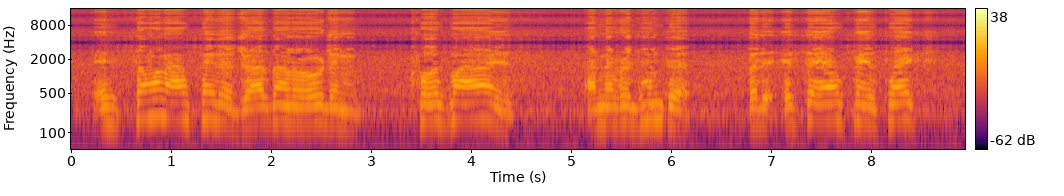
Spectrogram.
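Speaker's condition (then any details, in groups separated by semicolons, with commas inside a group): Traumatic brain injury; car accident; needs prompting to breathe while talking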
